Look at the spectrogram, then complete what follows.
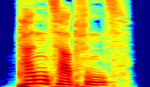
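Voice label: "Tannzapfens", German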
